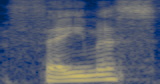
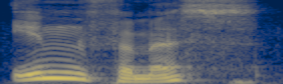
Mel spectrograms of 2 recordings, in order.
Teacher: the a changes to a schwa sound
